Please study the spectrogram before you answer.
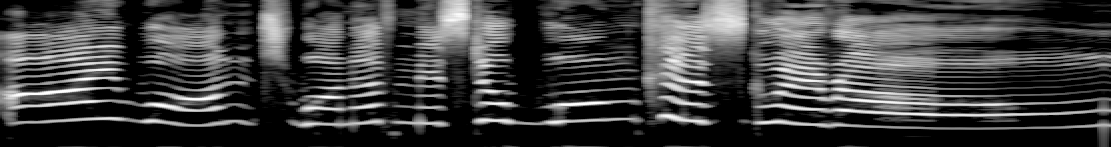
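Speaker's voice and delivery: very slow, high, loud wail; drawn-out shriek of a demanding child; spoilt tantrum shout. Acted. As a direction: stretch it into a bratty demand. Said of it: "shouted Veruca".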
